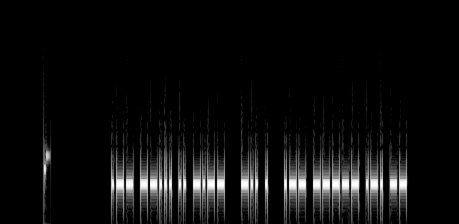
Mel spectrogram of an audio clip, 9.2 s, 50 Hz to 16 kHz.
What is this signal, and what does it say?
Morse code, heard as a keyed tone, about 25 wpm, 700 Hz. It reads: W7IY DE W0RM
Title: USA Callsign DE Callsign - 4 Characters - 25wpm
